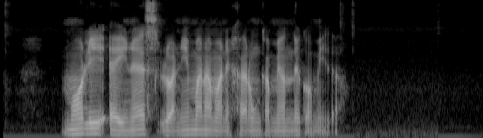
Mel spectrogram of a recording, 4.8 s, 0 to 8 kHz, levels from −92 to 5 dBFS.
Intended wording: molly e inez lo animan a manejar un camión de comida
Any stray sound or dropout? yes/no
no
